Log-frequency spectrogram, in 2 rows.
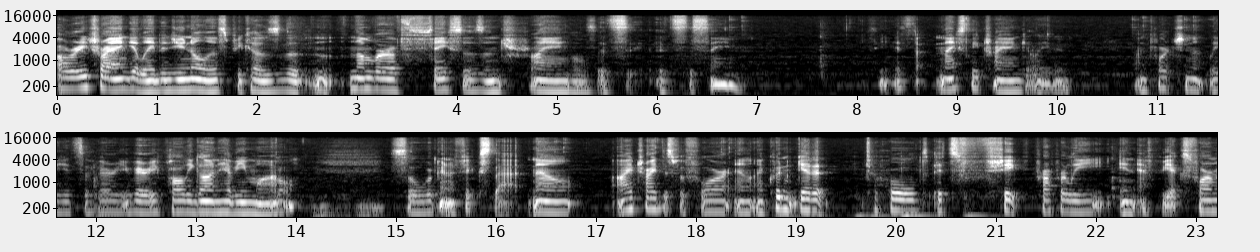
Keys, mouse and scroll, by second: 0.1 click, 7.1 click, 7.8 middle click, 11.1 click, 16.7 click, 17.6 click, 18.3 click, 22.2 middle click.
